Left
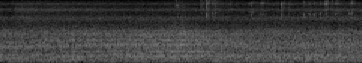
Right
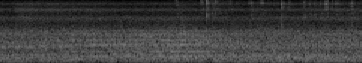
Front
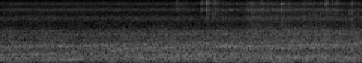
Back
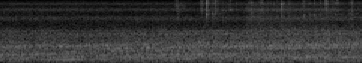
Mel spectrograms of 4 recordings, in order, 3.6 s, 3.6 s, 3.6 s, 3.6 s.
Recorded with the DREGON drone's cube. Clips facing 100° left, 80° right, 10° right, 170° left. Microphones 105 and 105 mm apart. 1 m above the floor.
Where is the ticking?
No ticking in this recording.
